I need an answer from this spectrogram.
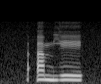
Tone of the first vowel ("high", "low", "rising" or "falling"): low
